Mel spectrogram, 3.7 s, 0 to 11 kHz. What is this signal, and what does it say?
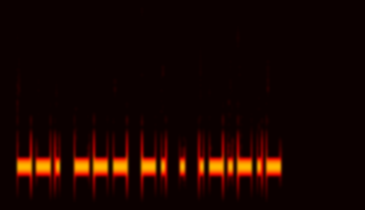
Morse code, heard as a keyed tone, about 25 wpm, 700 Hz. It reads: GONE.
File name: practice / 25wpm / Sentences with 3-Word Phrases - 25wpm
